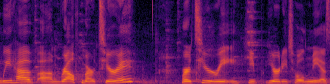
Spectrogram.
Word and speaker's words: Martire: thank you then we have Ralph Martire a Marty REE he already told me as an Italian and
